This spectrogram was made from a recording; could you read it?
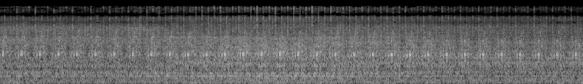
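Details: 2009 Dodge Journey SXT V6 (3.5 L stated, title says 3.6 L) idling, mic close to the engine: a steady, sharp, light tick about 160 a minute. Owner is pretty sure the rocker arm assembly (two rocker arms and shafts) needs replacing.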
